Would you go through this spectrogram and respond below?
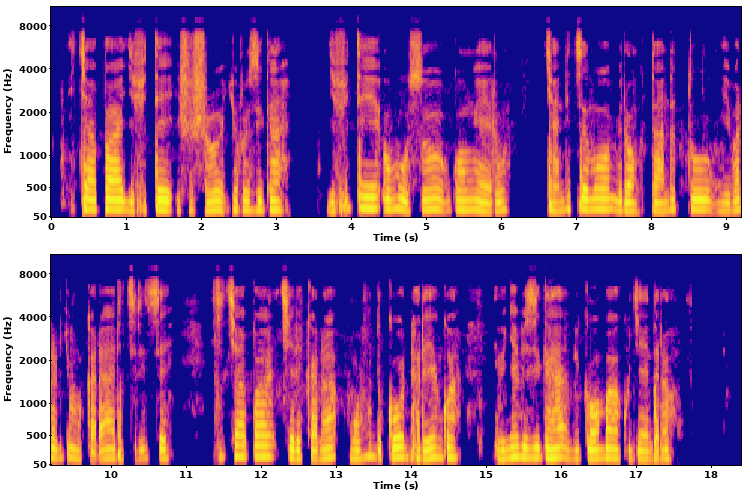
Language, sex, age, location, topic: Kinyarwanda, female, 18-24, Kigali, government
